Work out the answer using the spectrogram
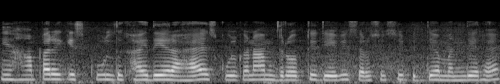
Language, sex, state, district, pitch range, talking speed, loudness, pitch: Hindi, female, Uttar Pradesh, Budaun, 200-225 Hz, 205 wpm, -18 LUFS, 215 Hz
